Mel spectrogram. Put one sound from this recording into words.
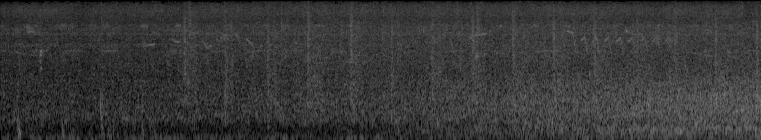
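Water laps gently at a shore, growing louder.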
